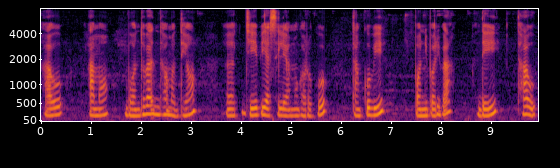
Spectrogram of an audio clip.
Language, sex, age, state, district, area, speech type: Odia, female, 30-45, Odisha, Puri, urban, spontaneous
